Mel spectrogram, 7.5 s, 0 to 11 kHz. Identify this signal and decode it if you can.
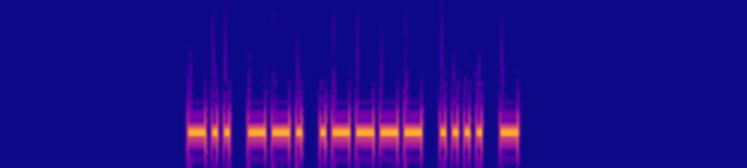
Morse code, heard as a keyed tone, about 20 wpm, 700 Hz. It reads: DG1HT
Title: DXCC-100 Call Signs - 5 Characters - Repeated 3x - 20wpm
